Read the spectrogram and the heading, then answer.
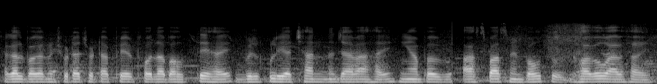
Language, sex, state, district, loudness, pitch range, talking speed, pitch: Hindi, male, Bihar, Samastipur, -19 LUFS, 120-125 Hz, 180 wpm, 125 Hz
